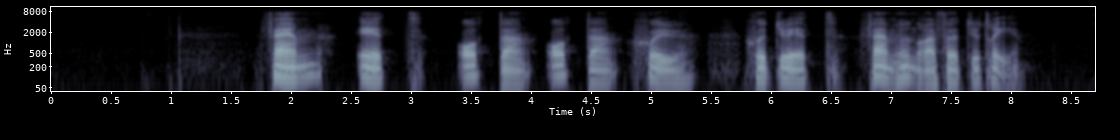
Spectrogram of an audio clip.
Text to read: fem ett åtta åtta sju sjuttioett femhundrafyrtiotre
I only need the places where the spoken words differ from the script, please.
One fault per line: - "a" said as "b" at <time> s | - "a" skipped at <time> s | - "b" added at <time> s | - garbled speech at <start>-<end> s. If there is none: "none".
none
